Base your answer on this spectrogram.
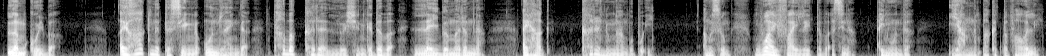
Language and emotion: Manipuri, fearful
